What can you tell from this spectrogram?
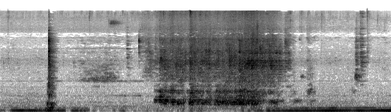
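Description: Soy sauce mixture sizzling and bubbling up in a hot wok for about three seconds midway, as it is stirred with a silicone spatula. A single sharp tap comes about a second in.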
